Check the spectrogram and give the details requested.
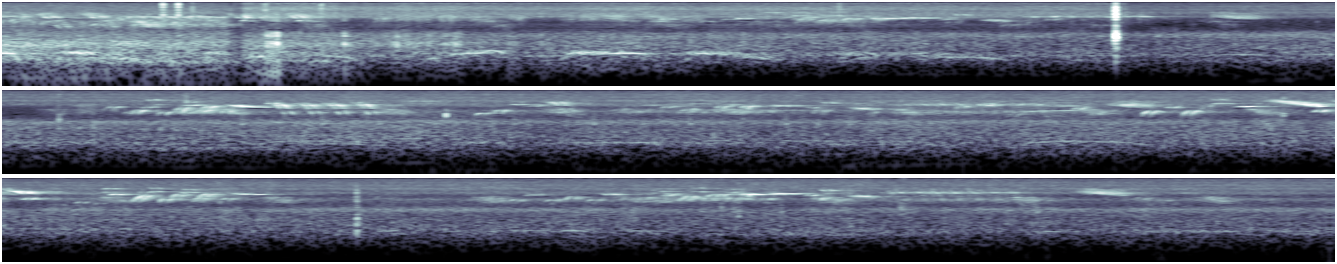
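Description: Birds chirping and calling against a quiet outdoor background, with a single sharp click about five and a half seconds in.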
